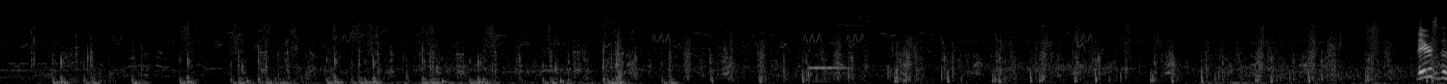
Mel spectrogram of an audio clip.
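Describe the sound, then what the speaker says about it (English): Horse hooves clip-clop in steady walking rhythm in the Red Dead Redemption western game, moderately close and fairly quiet, with occasional snorts and speech over the hoofbeats. "The horses are saddled up over here."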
